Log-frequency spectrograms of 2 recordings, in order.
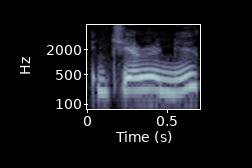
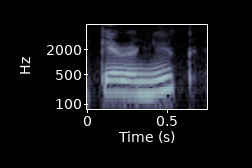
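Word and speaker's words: gerenuk: I was looking at photos of an antelope called a Geranook or a Geranook, depending on where you are and how you pronounce it.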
